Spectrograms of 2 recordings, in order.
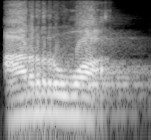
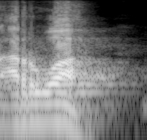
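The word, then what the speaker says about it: أروى: Nomor 4, arwa. Bukan arwah. Arwa ya. Nomor lima.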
